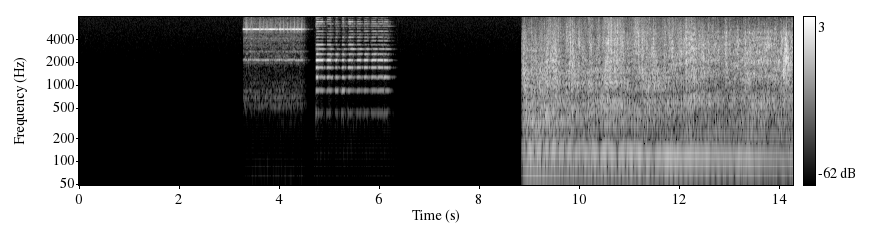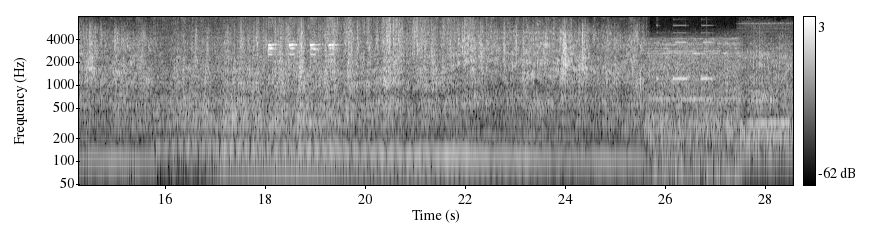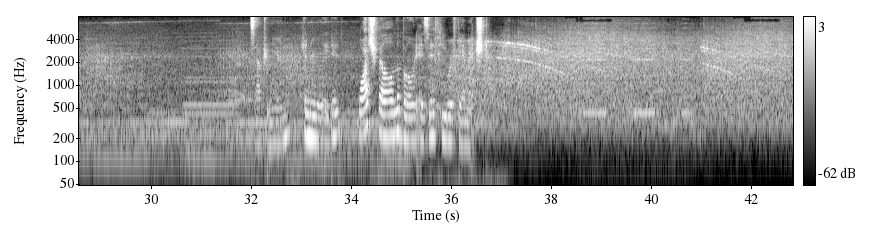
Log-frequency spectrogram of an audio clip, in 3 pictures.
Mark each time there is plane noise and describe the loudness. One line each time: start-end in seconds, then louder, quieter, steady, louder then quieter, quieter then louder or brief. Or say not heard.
8.8-42.8 steady.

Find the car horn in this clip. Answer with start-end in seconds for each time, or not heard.
4.7-6.2, 18.0-19.5, 30.5-31.8.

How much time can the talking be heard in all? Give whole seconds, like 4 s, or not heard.
5 s.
